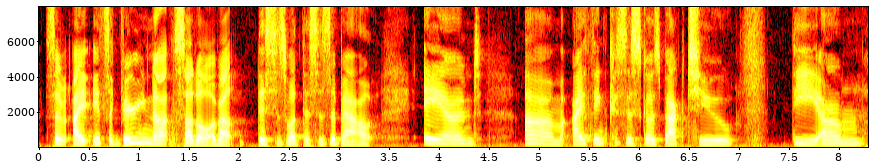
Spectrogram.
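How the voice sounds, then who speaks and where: A woman chatting casually about pop culture, retelling things in an animated way with quoted asides. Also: on the high side, a little slow, clear, resonant tone. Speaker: podcast guest.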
